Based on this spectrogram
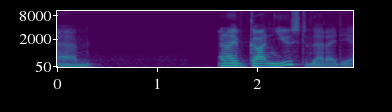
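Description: In a western Irish accent, a man speaks at a medium pitch and a moderate pace with lively intonation. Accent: Irish (west of Ireland). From Ireland, Galway. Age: 30s. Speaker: musician, singer and guitarist. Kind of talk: casual interview.

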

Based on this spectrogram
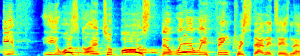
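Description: Speaking at a moderate pace, this man has an extremely high voice with ordinary pitch variation. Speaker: pastor. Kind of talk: sermon. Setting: church.

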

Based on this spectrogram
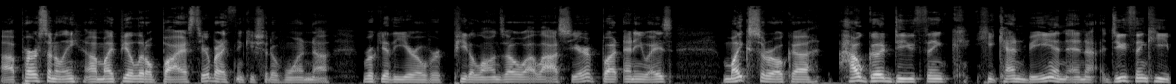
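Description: A man with a Canadian accent speaks in a normal speaking voice at a moderate pace, with fairly even intonation. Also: very clean recording, silent background. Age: 20s. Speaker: podcast host. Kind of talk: casual interview. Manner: many filler words.

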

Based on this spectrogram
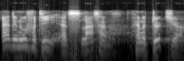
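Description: A man talks at a moderate speed, his pitch moving with ordinary variation. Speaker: pastor. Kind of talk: sermon.

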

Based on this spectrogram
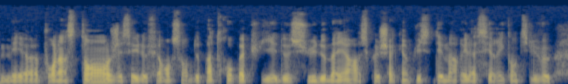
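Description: A man's very deep, low voice at a very fast pace with ordinary pitch variation, dry and close with no echo, against a quiet background. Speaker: novelist. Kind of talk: interview. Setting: small room. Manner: halting.

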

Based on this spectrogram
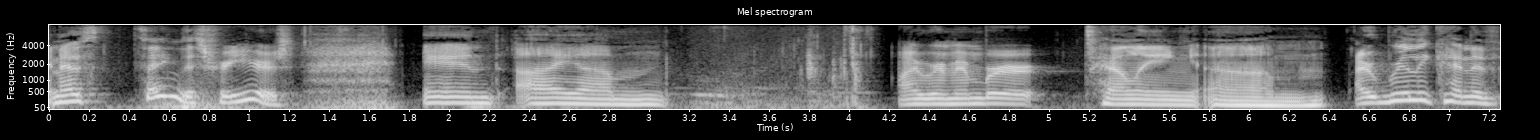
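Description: Noticeable background noise is present. A man's voice comes through over it. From Miami, Florida. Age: 40s. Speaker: filmmaker and cinema founder. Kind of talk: interview.

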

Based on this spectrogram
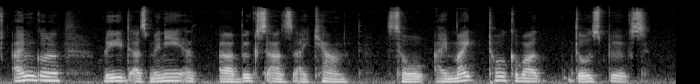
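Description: A woman's very deep, low voice with a Japanese accent, very slow pace, very even loudness, ordinary pitch variation and noticeable background noise. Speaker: podcast host. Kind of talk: solo monologue, partly read from script. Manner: halting.

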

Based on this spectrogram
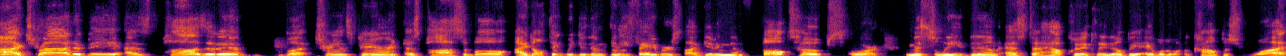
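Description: A man talks at a fairly slow pace with high pitch and lively intonation. The sound is dry and close, with no echo. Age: 60s. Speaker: music professor. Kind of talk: interview.

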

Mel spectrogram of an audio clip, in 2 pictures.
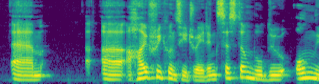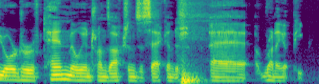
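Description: On a very clean recording with a silent background, a man with an ordinary speaking voice talks at medium pitch and a moderate pace, with lively intonation. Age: 40s. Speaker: tech company founder. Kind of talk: interview.

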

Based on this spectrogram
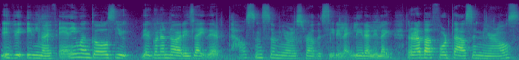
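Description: A woman with a Spanish accent speaks at a medium pitch and a fairly quick pace, with hardly any pauses. Her intonation is flat and monotone. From Mexico, Tamaulipas border town. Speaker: artist and art teacher. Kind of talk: interview.

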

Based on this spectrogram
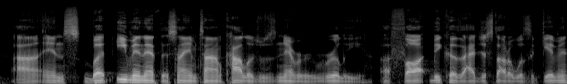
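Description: A man speaks at a fairly quick pace with hardly any pauses, his pitch very deep and low with vocal fry. His intonation is fairly even, and the recording is very clean with a silent background. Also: dry, close sound with no echo. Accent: American. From Maryland, Baltimore area. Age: 30s. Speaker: minister. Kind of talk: casual interview. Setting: on location.

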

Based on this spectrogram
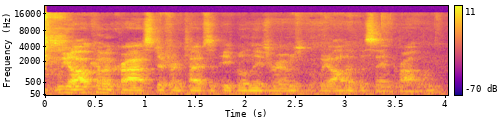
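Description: Against noticeable background noise, a man speaks with a very deep, low pitch. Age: young. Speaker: meeting attendee. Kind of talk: testimony.

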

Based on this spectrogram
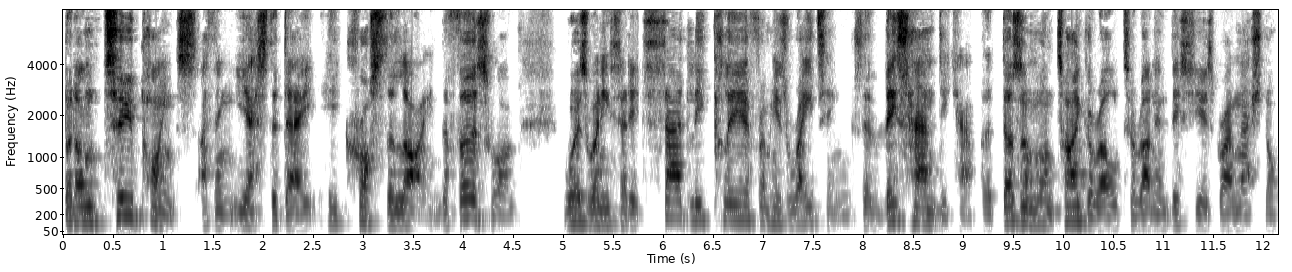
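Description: A man talks at a moderate pace with hardly any pauses. His pitch is medium, with ordinary variation. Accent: British. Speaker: racing journalist. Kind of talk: casual chat.

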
